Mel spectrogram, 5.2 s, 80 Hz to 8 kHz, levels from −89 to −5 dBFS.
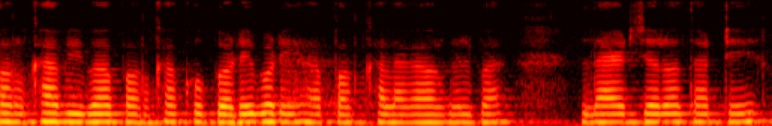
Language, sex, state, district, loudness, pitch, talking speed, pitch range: Bhojpuri, female, Uttar Pradesh, Gorakhpur, -37 LUFS, 190 Hz, 150 wpm, 185-190 Hz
